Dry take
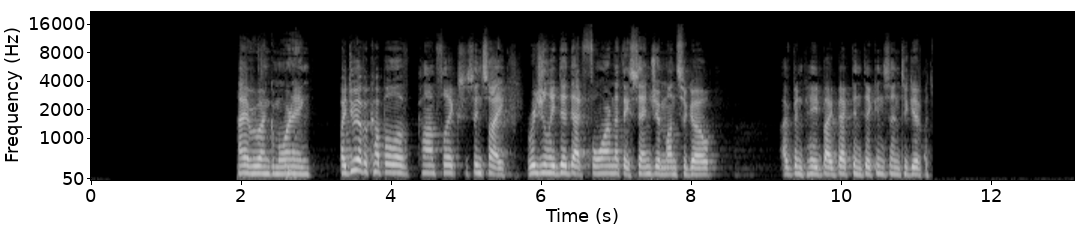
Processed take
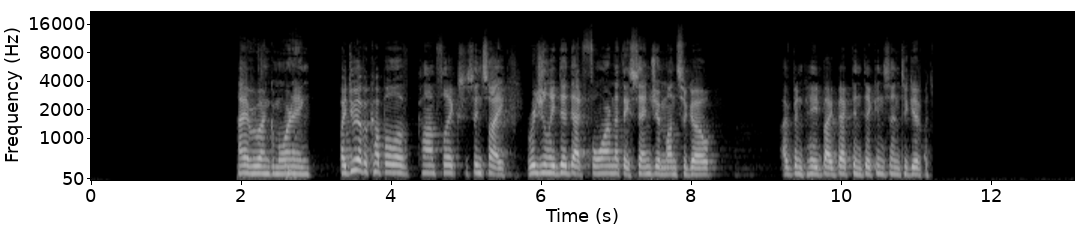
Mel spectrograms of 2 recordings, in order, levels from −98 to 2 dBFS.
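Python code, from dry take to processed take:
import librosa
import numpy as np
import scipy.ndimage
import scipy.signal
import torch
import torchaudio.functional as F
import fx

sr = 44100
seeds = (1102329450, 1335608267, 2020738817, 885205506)

y = fx.high_shelf(x, sr, hz=8700.0, db=-4.5)
y = y * 10.0 ** (-7.0 / 20.0)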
